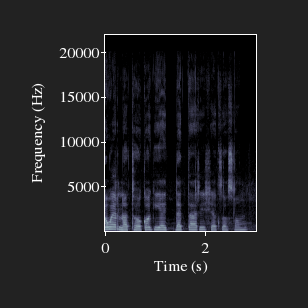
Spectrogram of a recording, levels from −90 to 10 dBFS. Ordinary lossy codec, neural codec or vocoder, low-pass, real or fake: none; none; none; real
